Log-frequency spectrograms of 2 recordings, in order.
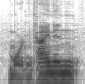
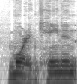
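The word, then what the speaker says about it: Mordenkainen: kind ins disjunction now Morden Kynan is one way of pronouncing this correctly Morden Kanan I've heard his also officially correct given that Morton Canaan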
